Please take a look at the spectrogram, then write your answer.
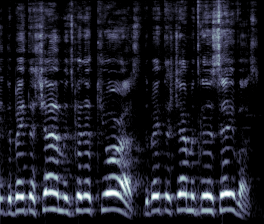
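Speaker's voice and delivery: mimicking the people who trust the Temple to save them; mocking the complacent crowd. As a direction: parrot their smug certainty back at them. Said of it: "You say".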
